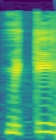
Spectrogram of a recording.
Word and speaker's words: مٹی: غلط ہے، اصل لفظ مٹی ہے، میم کے نیچے کسرہ اور ٹے کے اوپر شدہ ہے، اس لیے اصل لفظ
